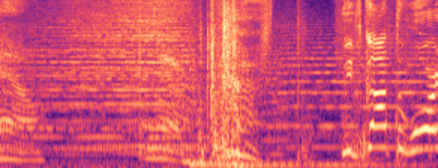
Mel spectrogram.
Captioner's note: groaning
